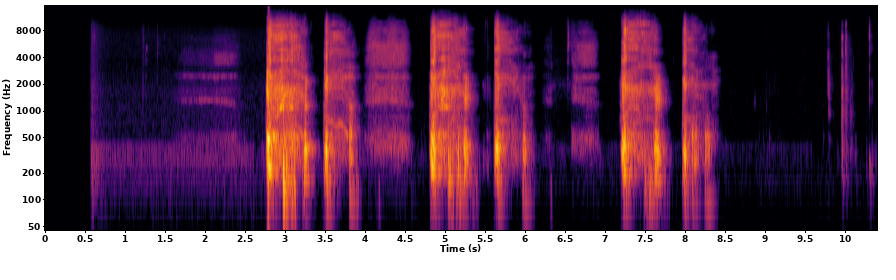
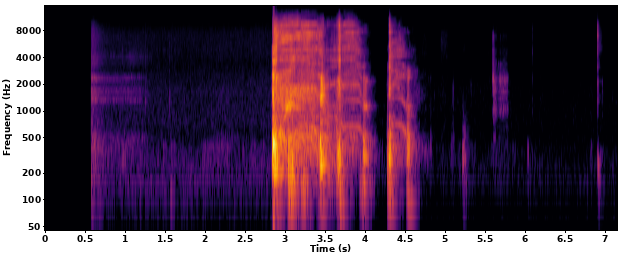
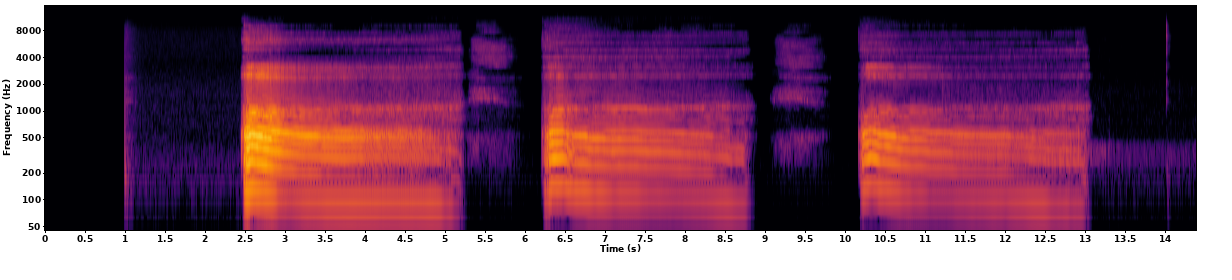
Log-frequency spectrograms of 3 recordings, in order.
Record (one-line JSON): {"three_cough_length": "10.4 s", "three_cough_amplitude": 32768, "three_cough_signal_mean_std_ratio": 0.28, "cough_length": "7.2 s", "cough_amplitude": 32768, "cough_signal_mean_std_ratio": 0.21, "exhalation_length": "14.4 s", "exhalation_amplitude": 27915, "exhalation_signal_mean_std_ratio": 0.38, "survey_phase": "beta (2021-08-13 to 2022-03-07)", "age": "65+", "gender": "Male", "wearing_mask": "No", "symptom_cough_any": true, "symptom_runny_or_blocked_nose": true, "smoker_status": "Never smoked", "respiratory_condition_asthma": false, "respiratory_condition_other": false, "recruitment_source": "REACT", "submission_delay": "3 days", "covid_test_result": "Negative", "covid_test_method": "RT-qPCR", "influenza_a_test_result": "Negative", "influenza_b_test_result": "Negative"}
